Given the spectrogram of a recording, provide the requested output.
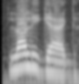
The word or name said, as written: lollygag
